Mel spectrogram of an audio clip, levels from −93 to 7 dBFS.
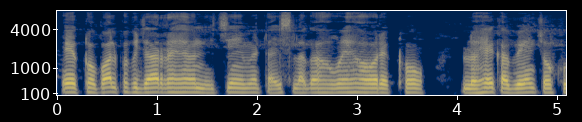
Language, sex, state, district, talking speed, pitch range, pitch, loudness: Hindi, male, Chhattisgarh, Sarguja, 245 wpm, 145-155 Hz, 150 Hz, -17 LUFS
